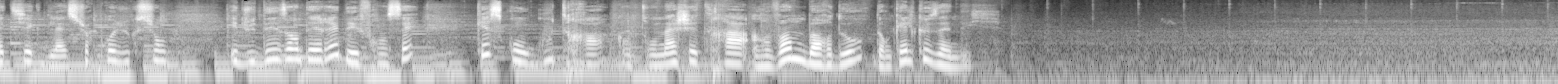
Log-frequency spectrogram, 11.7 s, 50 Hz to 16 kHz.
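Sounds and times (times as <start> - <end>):
speech: 0.0 - 7.5
road and engine rumble inside a moving car driving from Bordeaux to Villeneuve-d'Ornon: 7.6 - 11.6.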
